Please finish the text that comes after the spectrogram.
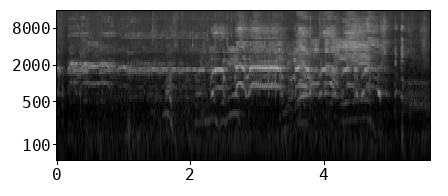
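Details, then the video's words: Kokok Balenggek cockerel, a breed native to Solok in West Sumatra, recorded at a practice contest: a continuous chain of short, bouncing crow syllables stepping up and down in pitch, with lower-pitched crowing beneath and a few clicks near the end. "Latberan ayam kukuak balenggek.. ayam asli solok sumatera barat"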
